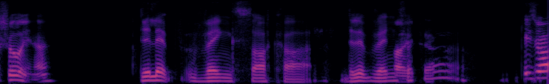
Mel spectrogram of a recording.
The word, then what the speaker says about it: Dilip: His first name rhymes with tulip. I'm not sure, Dilip Vengsarkar.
